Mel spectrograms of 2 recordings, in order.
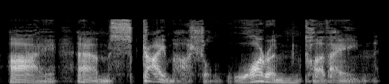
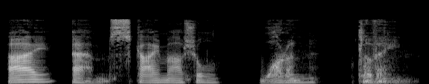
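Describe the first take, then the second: First: It is shouted with loud, raging intensity. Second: It is spoken with more force and conviction. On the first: "I raged" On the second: "I said more forcefully"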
